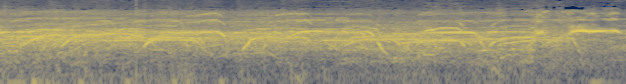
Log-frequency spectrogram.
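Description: Large crowd of young people screaming and cheering, many high-pitched shrieks overlapping without a break.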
